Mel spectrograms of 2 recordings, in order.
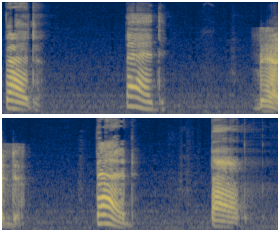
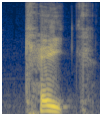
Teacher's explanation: bed 할 때 이 cake보다는 이의 간격이 조금 더 벌어져요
